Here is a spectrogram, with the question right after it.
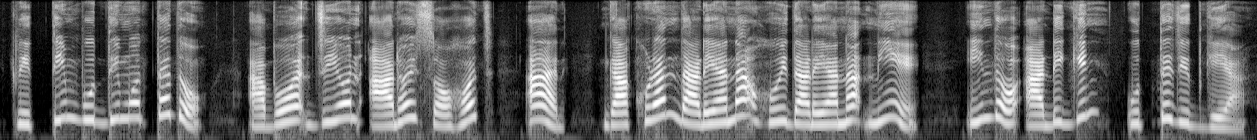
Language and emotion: Santali, happy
